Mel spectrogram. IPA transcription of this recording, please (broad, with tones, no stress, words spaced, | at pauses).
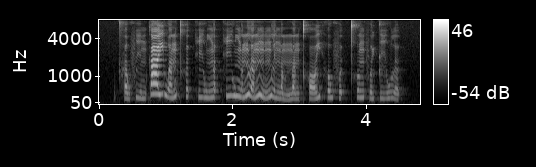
t̪ʰɐ˨˩wfiː˨˩mkaː˥jwɐ˨˥n kʰɵ˨˥t̚hiː˨w ŋɐ˨˥t̚hiː˧wŋɵ˨˥nlɐ˨˥n ŋʊ˨˥ŋlɪ˨ŋ ɐ˨˩mn̪ɐ˨n kʰɔː˨˥j ho˧wfɵ˨t̚ t̪ʰʊ˧ŋfɵ˨ɥt̪iː˨˧wlɵ˨t̚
